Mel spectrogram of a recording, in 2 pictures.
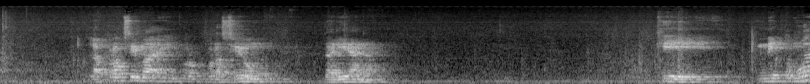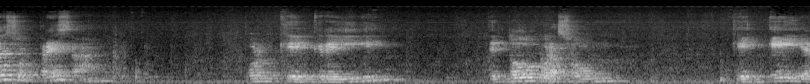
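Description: A man speaks into a microphone over a loudspeaker in an echoing hall, in short bursts with pauses.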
